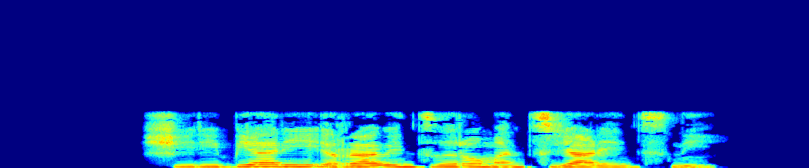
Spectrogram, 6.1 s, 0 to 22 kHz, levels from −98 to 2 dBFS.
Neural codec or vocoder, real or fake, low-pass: none; real; 7.2 kHz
